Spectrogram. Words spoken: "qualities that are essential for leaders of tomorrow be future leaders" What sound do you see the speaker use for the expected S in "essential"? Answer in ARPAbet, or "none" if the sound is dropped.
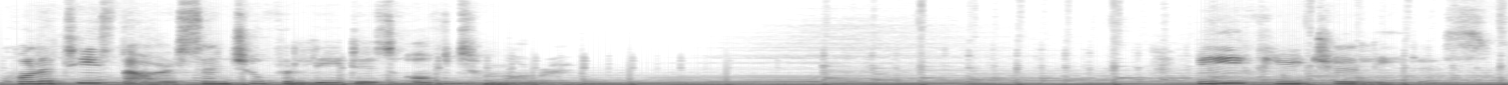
S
